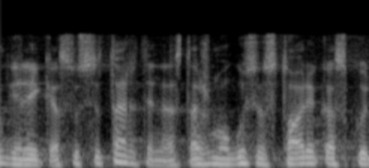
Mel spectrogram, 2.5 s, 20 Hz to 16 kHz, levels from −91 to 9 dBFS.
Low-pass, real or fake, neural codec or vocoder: 7.2 kHz; real; none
